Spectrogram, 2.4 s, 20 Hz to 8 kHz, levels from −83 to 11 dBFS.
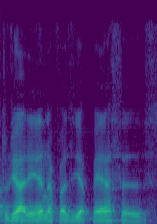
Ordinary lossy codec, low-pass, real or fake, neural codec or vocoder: none; 7.2 kHz; real; none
